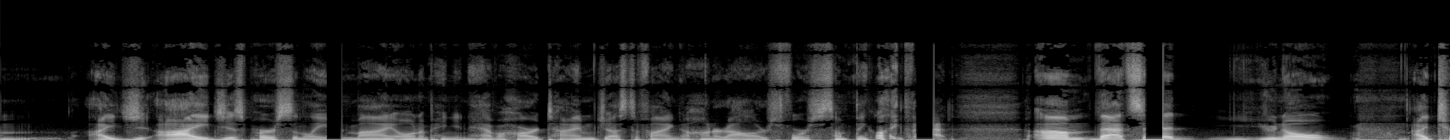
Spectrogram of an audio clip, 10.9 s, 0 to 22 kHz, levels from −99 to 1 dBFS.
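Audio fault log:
Throughout: channel delay (comb filtering). One channel arrives roughly a fifth of a millisecond late and is summed to mono, so shared content cancels in evenly spaced notches starting near 3 kHz, leaving the speech hollow and phasey with a dulled upper range.
2.44–2.56 s, 6.86–7.00 s, 8.58–8.72 s: underrun with held sample. The output buffer emptied for 120, 140 and 138 ms. The converter froze on its last value, so the speech stops dead without a click. Roughly 100 to 150 ms of live audio was skipped each time.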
